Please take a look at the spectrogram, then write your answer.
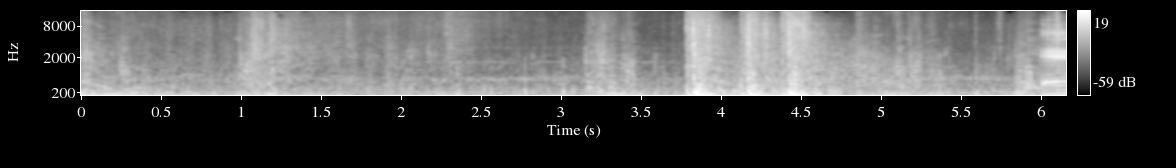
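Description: SMG gunfire in the Fortnite video game near a farmhouse area, with rapid bursts of automatic shots coming and going and a heavier burst near the end.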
